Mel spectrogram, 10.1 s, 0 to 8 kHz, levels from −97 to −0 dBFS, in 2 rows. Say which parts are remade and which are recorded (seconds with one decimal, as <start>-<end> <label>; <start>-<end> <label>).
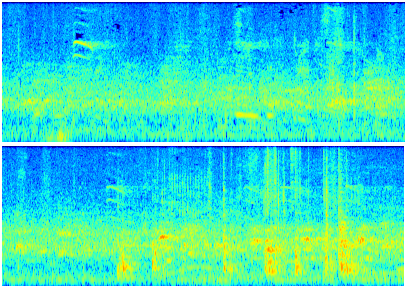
0.0-10.1 recorded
